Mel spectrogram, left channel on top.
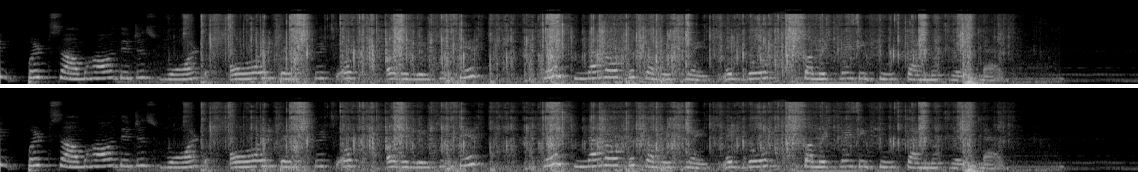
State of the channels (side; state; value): both; normal; correlation 0.89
